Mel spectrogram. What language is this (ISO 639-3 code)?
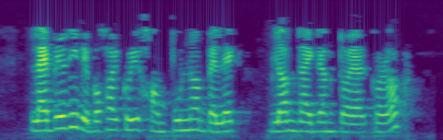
asm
